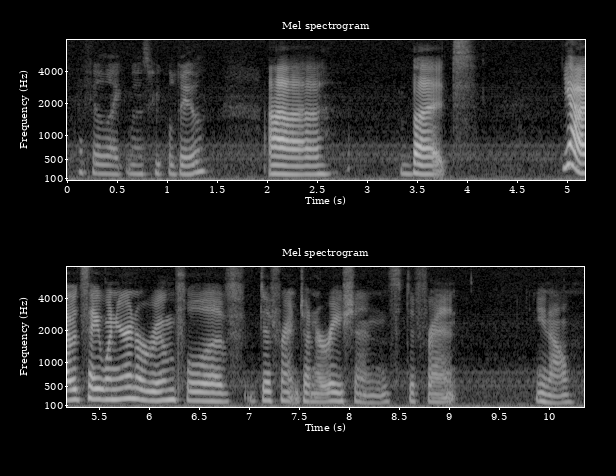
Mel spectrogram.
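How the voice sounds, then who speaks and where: A soft-spoken woman talks at a fairly slow pace with fairly even intonation and long, frequent pauses. Her loudness swings widely, and the room echo is audible. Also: medium pitch for a woman. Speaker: CrossFit coach. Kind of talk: casual chat.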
